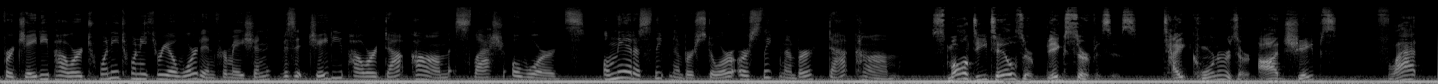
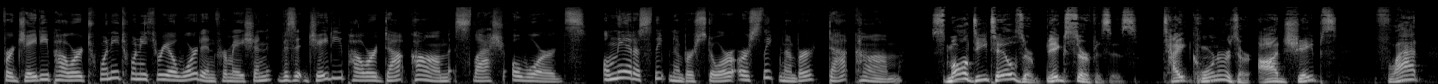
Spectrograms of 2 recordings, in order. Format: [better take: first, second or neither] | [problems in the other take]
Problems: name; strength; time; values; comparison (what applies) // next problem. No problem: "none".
second | low rumble; loud; throughout; 4 dB below the speech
